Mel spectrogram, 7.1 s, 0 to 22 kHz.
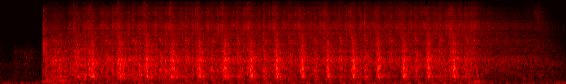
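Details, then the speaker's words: Vauxhall Calibra cranking after 15 years sitting, HT leads off, probably no fuel, no fuel pump buzz heard: starter cranks about three slightly uneven pulses a second for five seconds, never catches. "It's not going to start because we've got no HT leads in it, and it's probably got no fuel anyway. I can't even hear the fuel pump buzzing, so let's see what happens then."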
